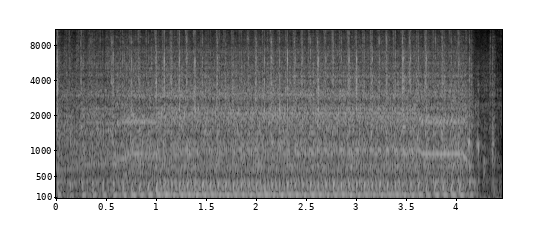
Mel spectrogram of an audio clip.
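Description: A sewing machine runs steadily and close up, stitching a seam on a free-motion quilted English landscape cushion, its rapid needle rhythm continuous before stopping abruptly at the end.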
